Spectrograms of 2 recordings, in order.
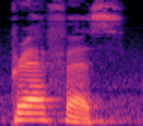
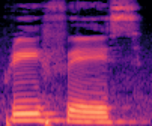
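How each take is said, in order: First: "Preface" as PREF-us; short E in "Preface"; British pronunciation. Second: "Preface" as PREE-face; long E in "Preface"; mispronounced preface. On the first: Shown as a demonstration. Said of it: "exact pronunciation according to the British". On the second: Acted. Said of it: "you have to correct me".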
